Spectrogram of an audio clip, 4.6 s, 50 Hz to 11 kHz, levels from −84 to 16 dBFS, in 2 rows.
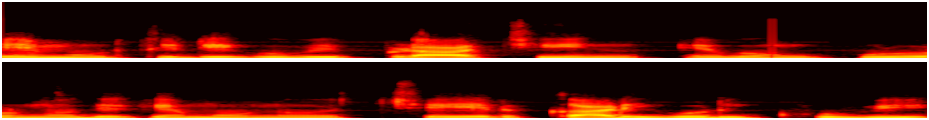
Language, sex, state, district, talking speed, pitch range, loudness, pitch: Bengali, male, West Bengal, North 24 Parganas, 170 wpm, 110-115 Hz, -21 LUFS, 110 Hz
